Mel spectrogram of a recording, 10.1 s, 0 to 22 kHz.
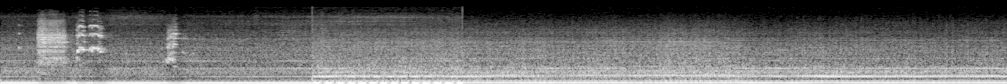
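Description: Bobcat S185 skid-steer's diesel engine running steadily, with a few short high squeaks in the first two seconds. About three seconds in, a throbbing pulse at about six beats a second lasts a second and a half, then the engine note shifts and runs on steadily.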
